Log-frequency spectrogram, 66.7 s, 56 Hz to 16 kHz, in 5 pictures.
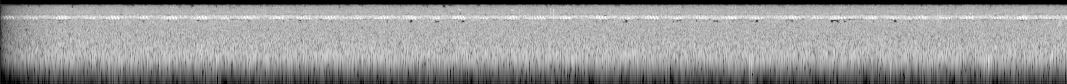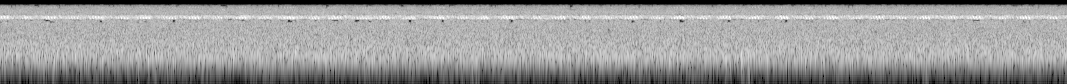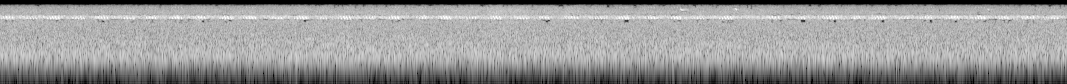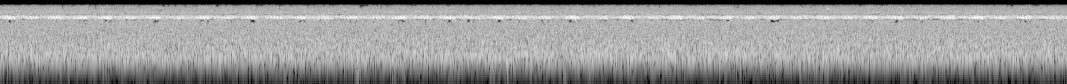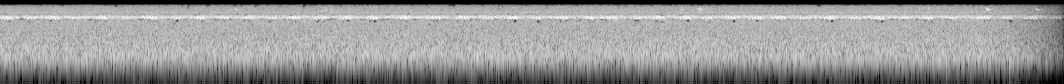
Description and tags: Grillons-Amb nuit(st)
Night belongs to crickets in Tanzania recorded on DAT (Tascam DAP-1) with a Sennheiser ME66 by G de Courtivron.
africa, cricket, crickets, night, tanzania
